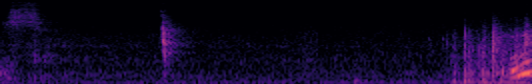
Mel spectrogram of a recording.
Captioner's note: kissing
